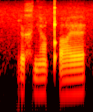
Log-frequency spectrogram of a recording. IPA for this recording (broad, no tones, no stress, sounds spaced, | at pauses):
ɾ ø x d̪ ẽ qʼ ɛː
